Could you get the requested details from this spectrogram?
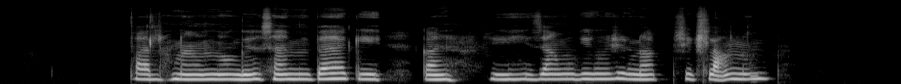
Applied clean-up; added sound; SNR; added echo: none; none; none; none.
